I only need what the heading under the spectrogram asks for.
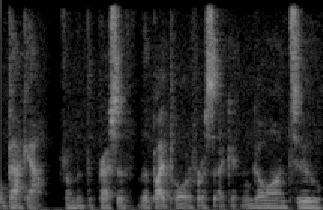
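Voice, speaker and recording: Speaking at a moderate pace with an American accent, a man is heard over noticeable background noise. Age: 60s. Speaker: personal storyteller. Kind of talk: personal testimony. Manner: halting, many fillers. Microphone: poor original audio, amplified in edit.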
